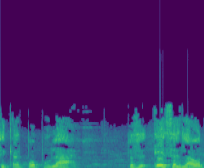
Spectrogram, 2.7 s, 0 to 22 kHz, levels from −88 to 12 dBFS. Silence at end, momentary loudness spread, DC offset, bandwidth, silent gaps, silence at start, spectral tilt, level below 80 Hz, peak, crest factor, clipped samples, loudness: 0 s; 16 LU; under 0.1%; 8.8 kHz; none; 0 s; -3.5 dB/octave; -50 dBFS; 0 dBFS; 14 dB; under 0.1%; -13 LUFS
